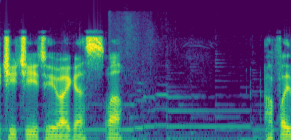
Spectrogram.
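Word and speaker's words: Qiqi: I pronounced it for Kiki for the longest time, but apparently it's Chi-Chi. I am forced to believe you.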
